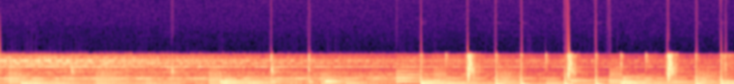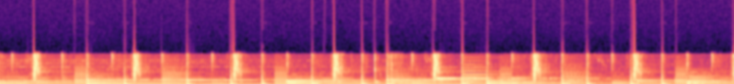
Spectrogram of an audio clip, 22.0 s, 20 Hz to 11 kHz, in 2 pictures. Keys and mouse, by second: 0.7 g, 2.5 g, 4.8 click, 5.0 click, 6.1 g, 10.5 g, 13.0 g, 19.2 g.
